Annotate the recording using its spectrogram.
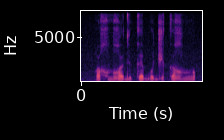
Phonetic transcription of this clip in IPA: qʷ ɐ χ ṳ ʁ œ d y k ɛ b o d͡ʒ ə k ə ʁ ɔ̤

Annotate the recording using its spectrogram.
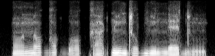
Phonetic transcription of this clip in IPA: ɔ̃˧ n ɔ˦ ɡ ɔ˦˨ ɡ͡b ɔ˨ k a˨˦ k͡p ĩ˦ d o˦ b ĩ˦˨ n ɛ˧ d ũ˨

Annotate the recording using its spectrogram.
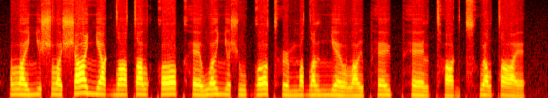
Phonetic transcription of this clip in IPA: lˠ ɛ ʎ ɪ ʃ lˠ ɪ ʃ ɑ ʎ æ ɡ dˤ ɛ tˤ u lˠ k ɔ kʰ ɛ w ʌ ʎ ʌ ʃ u ɡ ɔ tʰ ə˞ m ɪ dˤ ʌ l ʎ ɛ u̯ lˠ ʌ i̯ pʰ ɛ y̯ pʰ ɛ l tʰ ɑ ɡ t͡sʰ u l tˤ ɛ

